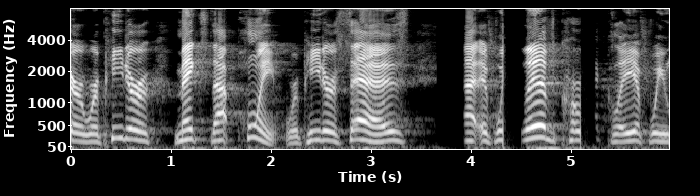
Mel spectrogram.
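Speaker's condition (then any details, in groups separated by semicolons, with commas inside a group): No condition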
